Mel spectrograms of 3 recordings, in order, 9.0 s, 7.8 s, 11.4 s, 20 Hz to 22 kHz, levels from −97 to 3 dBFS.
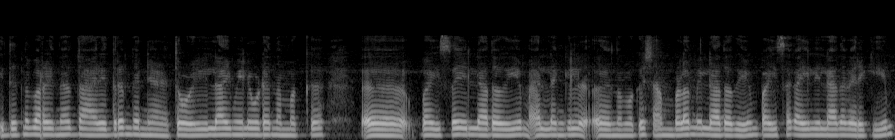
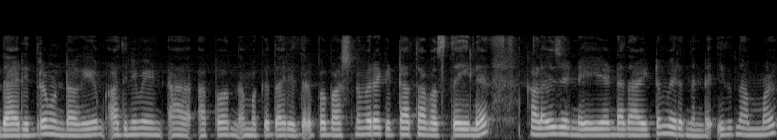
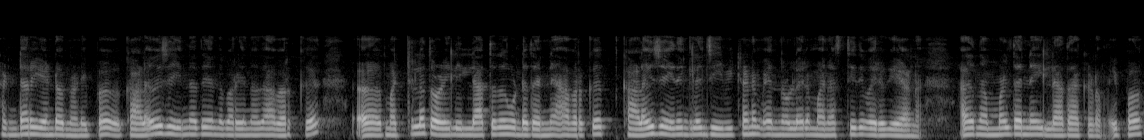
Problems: low volume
